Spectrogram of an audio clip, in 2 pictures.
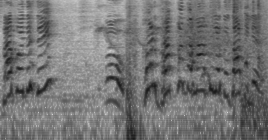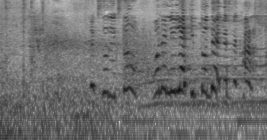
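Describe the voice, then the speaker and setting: A woman playing a harsh, bitter village stepmother who scolds and threatens. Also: a little fast. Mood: scolding. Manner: shrill scolding, threatening, mocking. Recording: music playing under the voice.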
